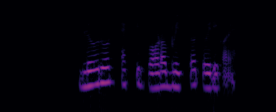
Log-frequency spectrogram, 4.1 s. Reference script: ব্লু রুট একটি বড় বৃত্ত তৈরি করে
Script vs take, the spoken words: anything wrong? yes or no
no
